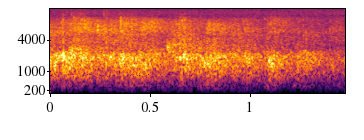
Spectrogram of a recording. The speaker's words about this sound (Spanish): Levanten la mano las madres. Un aplauso al Señor por todas las madres. valientes.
